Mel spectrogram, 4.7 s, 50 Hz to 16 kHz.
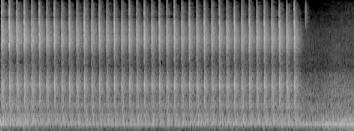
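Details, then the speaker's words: Transcranial magnetic stimulation coil firing a train at 100% machine output near highly magnetizable metal objects in an aneurysm-clip safety test: rapid, regular sharp clicks; TMS pulse train. "I'm now going to start a train and I think they'll jump a long way again so these are the highly magnetizable"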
